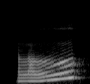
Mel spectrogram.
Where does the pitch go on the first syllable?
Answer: rising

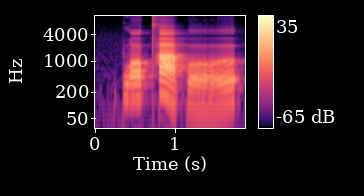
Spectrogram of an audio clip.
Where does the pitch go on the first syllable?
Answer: high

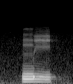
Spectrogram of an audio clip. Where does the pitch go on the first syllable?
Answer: low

